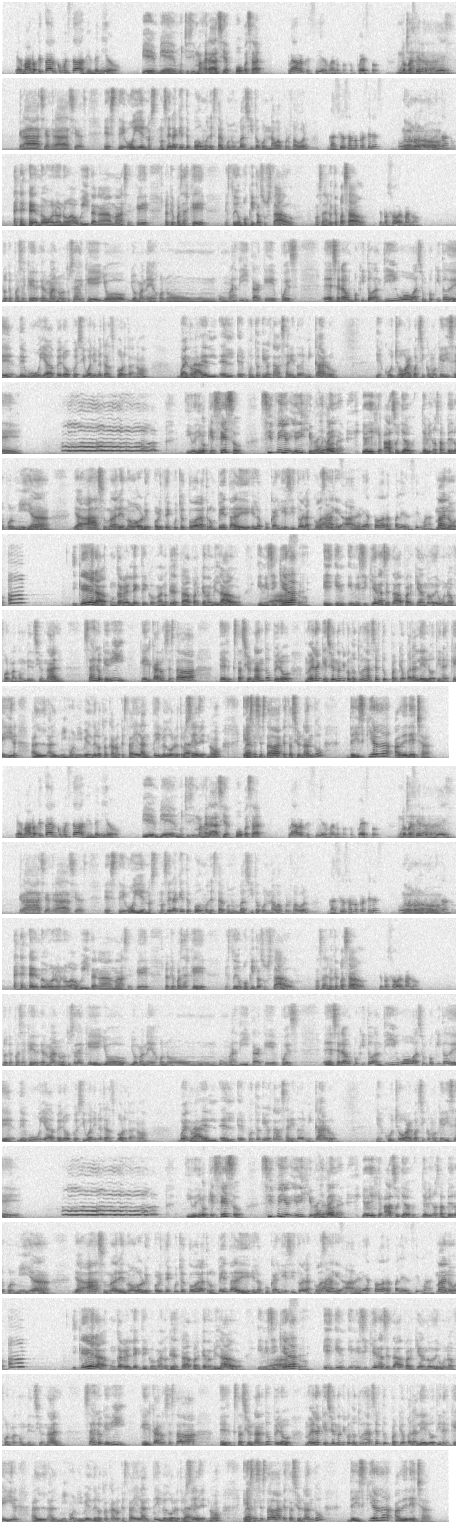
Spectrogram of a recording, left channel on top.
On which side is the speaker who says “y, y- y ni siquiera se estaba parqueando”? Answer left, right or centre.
Left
